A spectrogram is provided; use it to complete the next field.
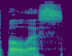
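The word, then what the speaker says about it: bolas: And it's bolus. It's spelled like bola, but it's bolus.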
